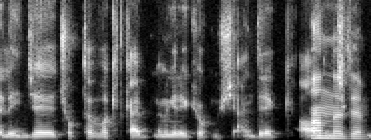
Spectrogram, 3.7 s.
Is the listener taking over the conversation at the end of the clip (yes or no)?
yes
